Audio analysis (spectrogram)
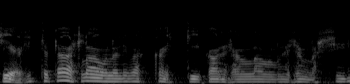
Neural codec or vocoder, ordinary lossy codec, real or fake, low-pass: none; none; real; none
